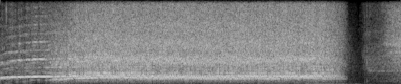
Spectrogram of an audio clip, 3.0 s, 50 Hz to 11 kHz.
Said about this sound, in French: Et donc là, comme vous pouvez l'entendre, c'est l'explosion de joie dans la, dans la salle. Tout le monde est fou parce que, et voilà, on vient d'apprendre. Donc il y aura un nouveau fan meet en 2019.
